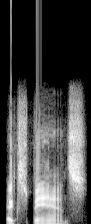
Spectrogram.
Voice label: "expanse", American

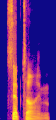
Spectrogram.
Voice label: "septime", British

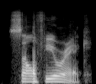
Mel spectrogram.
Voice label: "sulphuric", American

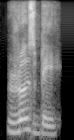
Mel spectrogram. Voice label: "rosebay", Indian

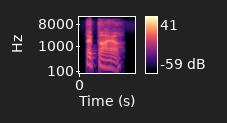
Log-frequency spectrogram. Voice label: "papaya", Indian; Dictionary

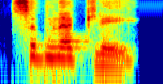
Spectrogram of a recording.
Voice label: "subnuclear", Indian

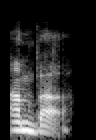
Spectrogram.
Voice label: "umber", Indian

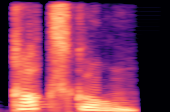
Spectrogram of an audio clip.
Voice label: "cockscomb", Indian

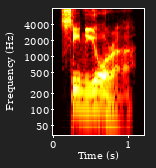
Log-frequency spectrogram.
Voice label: "signora", British

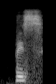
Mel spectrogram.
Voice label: "piss", Indian; Dictionary

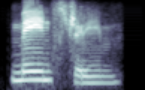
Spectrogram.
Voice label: "mainstream", Indian

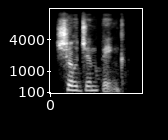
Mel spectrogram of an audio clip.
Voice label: "showjumping", Indian

